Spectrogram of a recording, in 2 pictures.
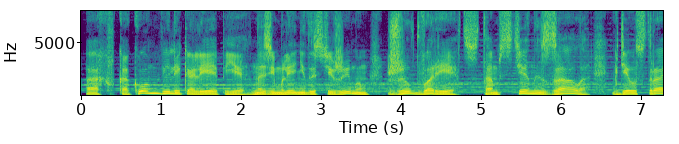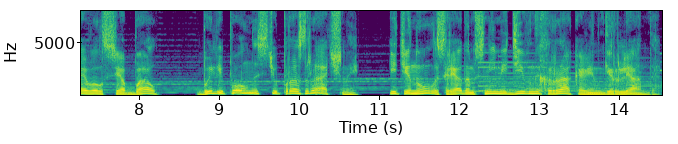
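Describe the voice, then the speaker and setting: A man's voice: medium pitch, animated, a little slow, a little mellow. A man with a mid-range voice narrates a fairy tale in verse. His delivery is scripted, rhythmic storytelling with expression. Faint music plays behind him.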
